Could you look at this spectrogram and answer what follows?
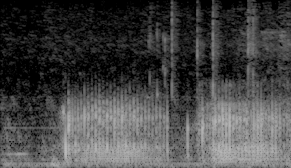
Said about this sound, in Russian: А наш кот Дремота запел свою песенку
